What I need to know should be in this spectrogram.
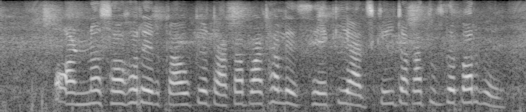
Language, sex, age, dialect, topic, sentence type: Bengali, female, 25-30, Western, banking, question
